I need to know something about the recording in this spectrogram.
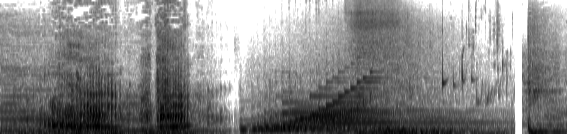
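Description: A woman's drawn-out exasperated groan over background music. It is followed by a rising tone that sweeps up for about two seconds and cuts off abruptly near the end, like a scene-transition sound effect.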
